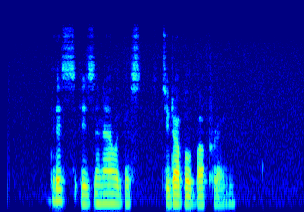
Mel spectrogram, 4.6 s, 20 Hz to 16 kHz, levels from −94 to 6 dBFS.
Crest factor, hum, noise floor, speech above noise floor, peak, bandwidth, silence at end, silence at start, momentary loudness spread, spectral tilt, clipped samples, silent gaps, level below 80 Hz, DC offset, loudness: 22 dB; none; -77 dBFS; 41 dB; -16 dBFS; 10.5 kHz; 1.05 s; 0.8 s; 17 LU; -6 dB/octave; under 0.1%; none; -84 dBFS; under 0.1%; -36 LUFS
